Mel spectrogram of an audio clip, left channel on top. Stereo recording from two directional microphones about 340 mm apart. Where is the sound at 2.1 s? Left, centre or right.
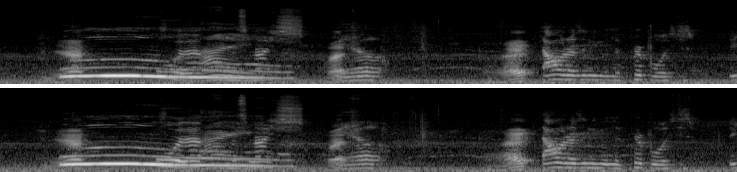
Left.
